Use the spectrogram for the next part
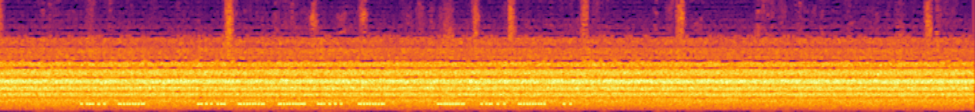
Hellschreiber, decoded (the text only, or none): TO MOGLO BYC,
